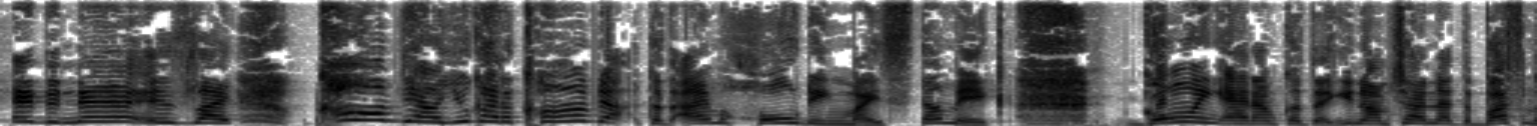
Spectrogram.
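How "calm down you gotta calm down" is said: urgent calm down. Retold or imitated. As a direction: cry out to settle her, high and pressing. Friend restraining her, retold.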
